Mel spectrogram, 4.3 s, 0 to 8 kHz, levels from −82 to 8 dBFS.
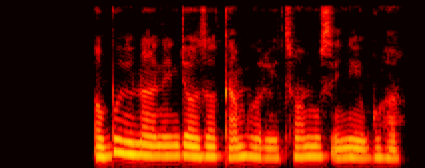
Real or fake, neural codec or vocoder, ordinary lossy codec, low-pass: fake; codec, 16 kHz, 4 kbps, FunCodec, trained on LibriTTS, 50 frames a second; MP3, 48 kbps; 7.2 kHz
